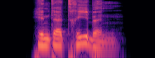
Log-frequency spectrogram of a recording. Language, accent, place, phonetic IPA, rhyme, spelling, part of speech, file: German, Germany, Berlin, [hɪntɐˈtʁiːbn̩], -iːbn̩, hintertrieben, verb, De-hintertrieben.ogg
- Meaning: past participle of hintertreiben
